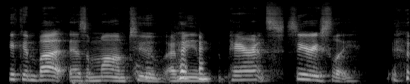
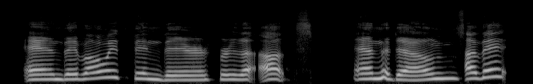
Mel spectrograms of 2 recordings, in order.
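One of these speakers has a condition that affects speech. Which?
The second: cerebral palsy; diagnosed around one year, has had surgery; uses robotic walking device.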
